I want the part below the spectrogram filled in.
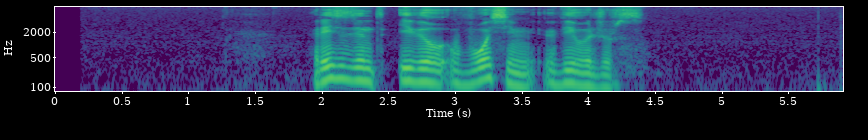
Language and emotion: Russian, neutral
